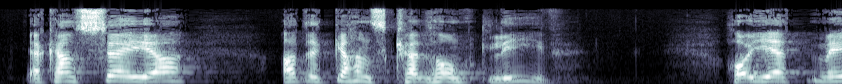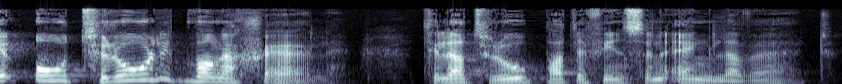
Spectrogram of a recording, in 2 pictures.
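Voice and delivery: normal talking voice

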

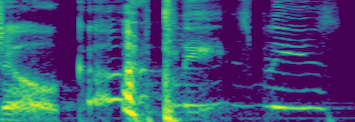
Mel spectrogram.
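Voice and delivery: very high, teary mock sob on "please"; hammed-up weepy prayer; fake crying plea. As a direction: imitate forced tears while begging. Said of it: "squirt them some tears".

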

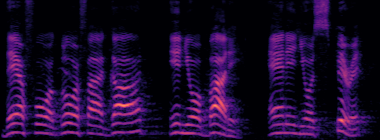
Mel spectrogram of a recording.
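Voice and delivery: loud, slow, measured recitation of scripture; scripture read together. Real, not acted. Congregation reading the verse aloud together, slow and loud. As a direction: read it out slow and full like the whole church is with you. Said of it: "Let's read the rest together".

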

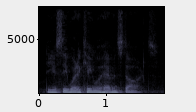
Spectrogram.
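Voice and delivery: normal talking voice

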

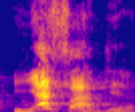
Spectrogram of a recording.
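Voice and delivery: mock-fervent reply; with fervor. Shown as a demonstration. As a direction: punch it out with fervor. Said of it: "said that with more fervor".

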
